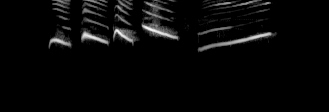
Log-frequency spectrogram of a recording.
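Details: Trinca-ferro (green-winged saltator) delivering its renegado-style classic song of four notes and a 'boi': four brief descending whistles, the last pitched highest, followed by one drawn-out upward-sliding whistle, against silence.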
